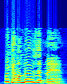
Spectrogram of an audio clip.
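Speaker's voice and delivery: high, loud alarm; urgent warning. Real, not acted. Preacher warning listeners they'll lose liberty, loud and high. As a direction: sound the alarm to the crowd.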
